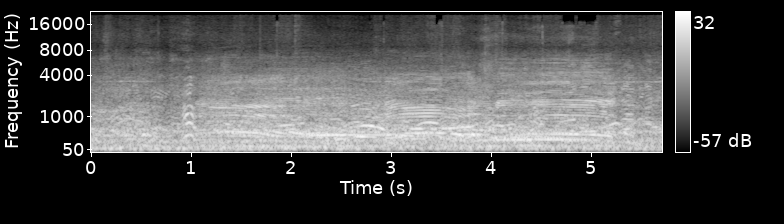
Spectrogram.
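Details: Small young bulls and heifers at a cattle market in Feni, 15 November, where farmers are buying; a drawn-out, low, harmonic moo wavers beneath steady male conversation and market chatter.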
